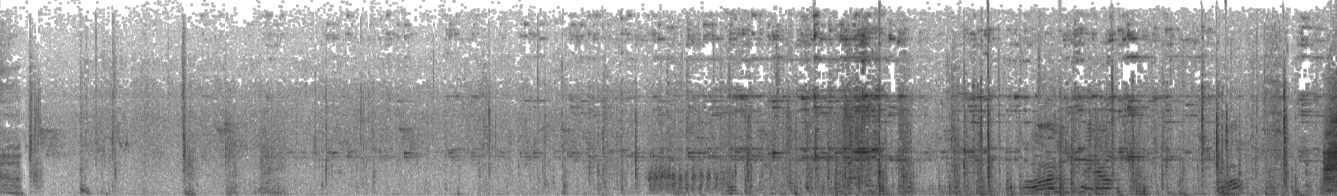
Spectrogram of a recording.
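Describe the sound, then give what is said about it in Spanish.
Clip-clop of horse hooves pulling a cart arriving at a house: many brisk, regular hoof clacks that grow busier and louder through the second half. “Rocío, Fernando y Juanito llegan a la casa en un carro”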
